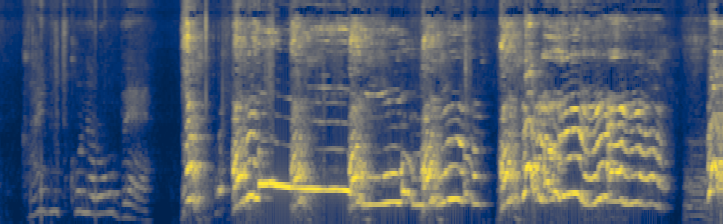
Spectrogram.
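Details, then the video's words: While their owner irons, Alaskan Malamute Liza and Golden Retriever TJ produce "talk": soft low warbles at first, then loud drawn-out yodelling cries with a steady held tone, ending in overlapping wavering howls. "Alaskan Malamute and Golden Retriever are entertaining their hu-mum"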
